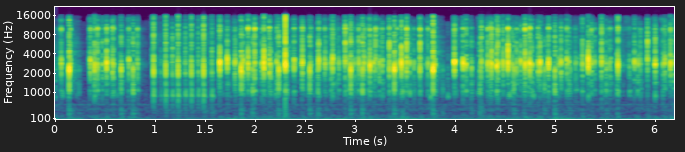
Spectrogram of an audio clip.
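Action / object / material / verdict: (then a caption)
tap / mechanical keyboard with aluminium case and plastic keycaps / aluminium, plastic / none. Fingertips type continuously on a Matrix 2.0OG Cyan tenkeyless mechanical keyboard with a cyan anodized aluminium case, lubed vintage MX Brown switches and cream plastic keycaps, resting on a deskmat. A rapid, steady stream of short, crisp clacks with a bright edge around 2 kHz dies off almost instantly, over a constant low hum.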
